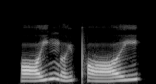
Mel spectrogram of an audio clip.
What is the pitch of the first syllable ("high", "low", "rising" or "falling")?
rising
